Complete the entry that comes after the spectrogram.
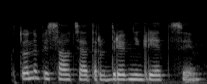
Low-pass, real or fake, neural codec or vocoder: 7.2 kHz; fake; vocoder, 44.1 kHz, 128 mel bands every 256 samples, BigVGAN v2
